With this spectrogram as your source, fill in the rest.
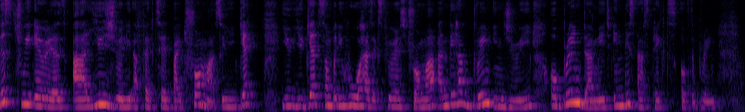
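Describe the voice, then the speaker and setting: Loudness swings widely as a woman speaks in a fairly high pitch, with audible room echo and noticeable background noise. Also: ordinary pitch variation. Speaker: mental health vlogger. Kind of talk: educational monologue. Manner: fast.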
